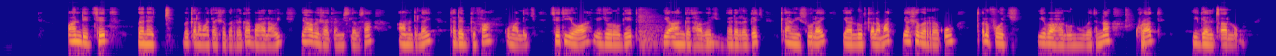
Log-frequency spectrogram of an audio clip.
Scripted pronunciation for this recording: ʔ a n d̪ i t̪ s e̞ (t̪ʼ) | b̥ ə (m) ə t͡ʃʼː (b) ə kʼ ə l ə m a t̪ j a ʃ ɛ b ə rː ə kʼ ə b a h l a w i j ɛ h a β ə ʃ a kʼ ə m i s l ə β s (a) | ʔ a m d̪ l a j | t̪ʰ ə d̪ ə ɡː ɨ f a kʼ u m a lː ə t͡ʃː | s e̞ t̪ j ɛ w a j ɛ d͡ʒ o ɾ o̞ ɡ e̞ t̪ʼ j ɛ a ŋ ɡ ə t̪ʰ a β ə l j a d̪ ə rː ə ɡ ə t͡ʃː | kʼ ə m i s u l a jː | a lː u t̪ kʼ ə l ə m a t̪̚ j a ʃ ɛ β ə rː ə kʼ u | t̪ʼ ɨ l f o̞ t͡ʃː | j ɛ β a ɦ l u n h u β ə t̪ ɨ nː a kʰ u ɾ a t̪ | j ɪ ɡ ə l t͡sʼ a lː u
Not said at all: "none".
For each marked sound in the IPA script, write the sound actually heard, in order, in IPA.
t̪, n, b, a

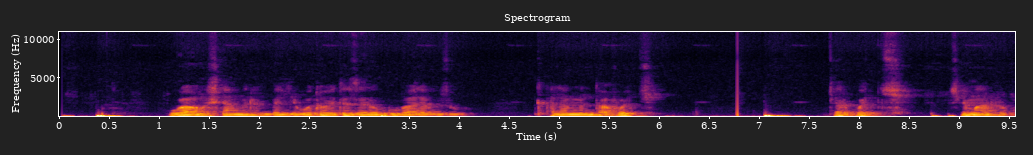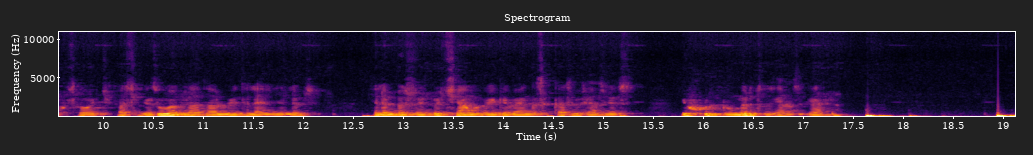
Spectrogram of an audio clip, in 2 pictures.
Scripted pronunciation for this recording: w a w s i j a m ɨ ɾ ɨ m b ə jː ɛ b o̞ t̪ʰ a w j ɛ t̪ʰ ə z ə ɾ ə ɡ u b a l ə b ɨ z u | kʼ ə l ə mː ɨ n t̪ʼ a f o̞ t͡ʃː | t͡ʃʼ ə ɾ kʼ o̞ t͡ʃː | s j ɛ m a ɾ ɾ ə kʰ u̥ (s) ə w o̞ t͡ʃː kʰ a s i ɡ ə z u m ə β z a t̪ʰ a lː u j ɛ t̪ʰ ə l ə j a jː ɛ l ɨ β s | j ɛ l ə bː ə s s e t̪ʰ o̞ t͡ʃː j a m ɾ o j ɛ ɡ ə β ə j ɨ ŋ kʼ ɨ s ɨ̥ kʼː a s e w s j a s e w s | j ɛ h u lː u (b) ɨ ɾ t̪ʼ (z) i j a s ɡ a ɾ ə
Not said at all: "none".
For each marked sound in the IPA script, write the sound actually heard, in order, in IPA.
s, m, z

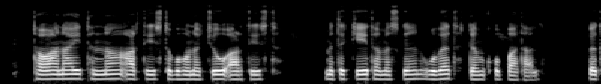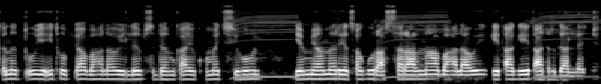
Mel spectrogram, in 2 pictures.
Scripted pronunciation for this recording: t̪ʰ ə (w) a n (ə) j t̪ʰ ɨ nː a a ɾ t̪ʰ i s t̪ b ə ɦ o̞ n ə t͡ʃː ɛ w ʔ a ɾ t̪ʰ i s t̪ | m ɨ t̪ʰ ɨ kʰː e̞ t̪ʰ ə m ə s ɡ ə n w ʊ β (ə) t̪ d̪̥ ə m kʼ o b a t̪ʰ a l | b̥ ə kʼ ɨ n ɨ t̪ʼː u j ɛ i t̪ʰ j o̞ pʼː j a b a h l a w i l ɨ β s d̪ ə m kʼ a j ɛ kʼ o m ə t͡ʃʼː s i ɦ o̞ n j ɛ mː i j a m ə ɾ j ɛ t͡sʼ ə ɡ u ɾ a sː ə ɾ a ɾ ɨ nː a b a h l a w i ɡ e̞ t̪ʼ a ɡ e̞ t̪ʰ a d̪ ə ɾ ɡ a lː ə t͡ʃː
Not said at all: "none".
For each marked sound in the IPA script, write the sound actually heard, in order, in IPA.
w, a, ə

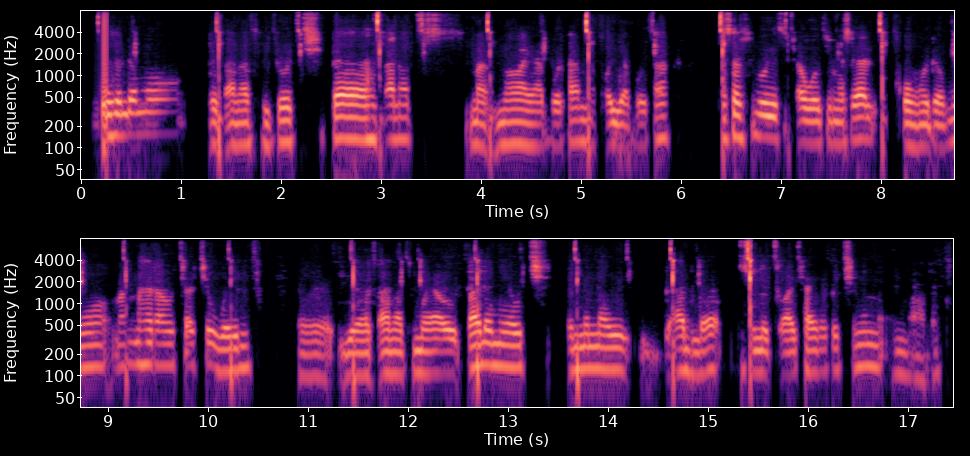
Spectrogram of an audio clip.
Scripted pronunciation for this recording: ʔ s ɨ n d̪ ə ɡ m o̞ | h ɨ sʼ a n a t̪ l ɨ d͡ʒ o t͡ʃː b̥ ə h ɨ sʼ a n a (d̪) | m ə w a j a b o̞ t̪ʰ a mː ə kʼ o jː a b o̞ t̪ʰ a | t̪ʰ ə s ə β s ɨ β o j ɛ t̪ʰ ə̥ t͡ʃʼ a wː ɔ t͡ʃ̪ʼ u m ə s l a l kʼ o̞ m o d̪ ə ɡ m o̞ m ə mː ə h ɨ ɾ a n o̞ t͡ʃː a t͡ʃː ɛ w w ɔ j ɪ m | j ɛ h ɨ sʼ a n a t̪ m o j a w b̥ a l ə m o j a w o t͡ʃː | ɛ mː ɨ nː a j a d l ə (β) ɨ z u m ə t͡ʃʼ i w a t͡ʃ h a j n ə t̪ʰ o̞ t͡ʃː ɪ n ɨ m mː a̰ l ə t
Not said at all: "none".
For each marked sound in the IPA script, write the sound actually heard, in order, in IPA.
t̪, b

